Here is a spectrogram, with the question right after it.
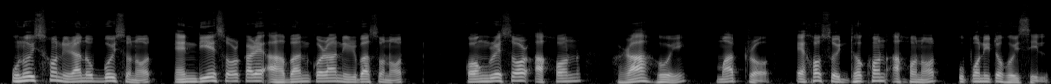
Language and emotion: Assamese, neutral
